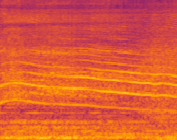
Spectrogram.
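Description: A long, held tone with overtones in a trailer's sound design. It swells up at the start, then slides slowly and steadily down in pitch, wail-like, over a continuous deep low rumble.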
